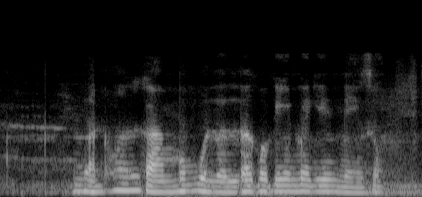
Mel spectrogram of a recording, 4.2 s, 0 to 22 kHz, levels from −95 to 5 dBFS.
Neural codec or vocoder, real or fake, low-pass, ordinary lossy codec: codec, 32 kHz, 1.9 kbps, SNAC; fake; 7.2 kHz; none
